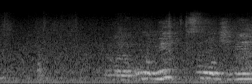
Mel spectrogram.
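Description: An older man speaks calmly into a microphone, heard over a loudspeaker.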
